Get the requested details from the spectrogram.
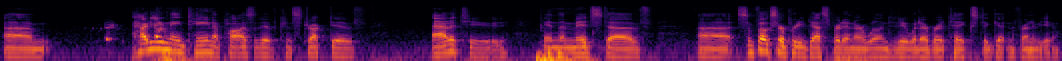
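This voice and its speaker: A man hosting an interview podcast, asking long, halting questions and searching for words with many ums. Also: fairly low pitch, darkish tone. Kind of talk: casual interview conversation.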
